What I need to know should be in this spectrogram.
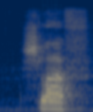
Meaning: slave
- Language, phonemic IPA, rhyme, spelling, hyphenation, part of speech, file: Dutch, /slaːf/, -aːf, slaaf, slaaf, noun, Nl-slaaf.ogg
